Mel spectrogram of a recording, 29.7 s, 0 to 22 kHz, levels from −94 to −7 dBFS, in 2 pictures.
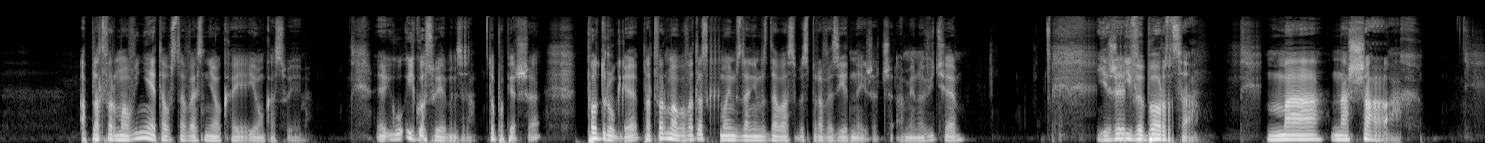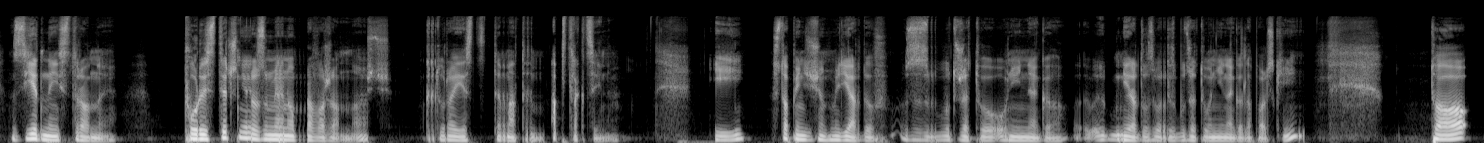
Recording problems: choppy; very; 5% of the speech affected

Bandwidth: 13.5 kHz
